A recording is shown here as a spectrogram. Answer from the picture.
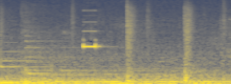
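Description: Microwave oven keypad: one short high beep about a second in as a button is pressed, then a couple of faint clicks, over steady low background music.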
